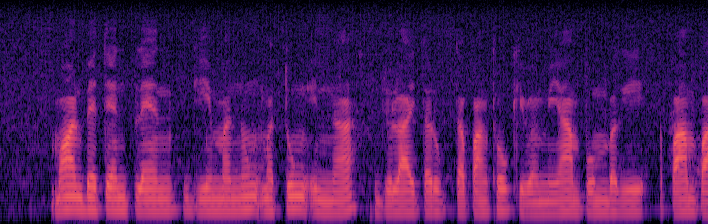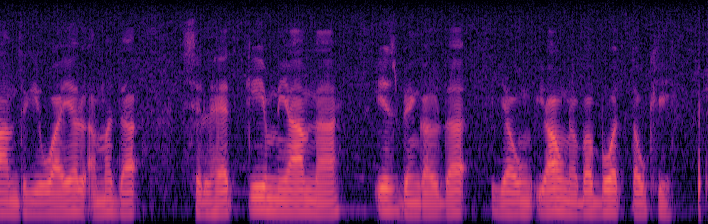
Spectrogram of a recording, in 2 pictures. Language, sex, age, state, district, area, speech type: Manipuri, male, 18-30, Manipur, Kangpokpi, urban, read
